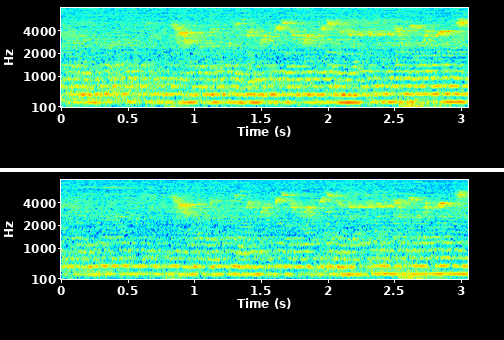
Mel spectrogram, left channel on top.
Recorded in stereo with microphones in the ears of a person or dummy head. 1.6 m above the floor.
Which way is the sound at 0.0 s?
15° right (ahead or behind).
